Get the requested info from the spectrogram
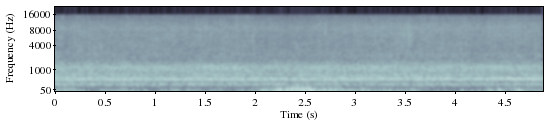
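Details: Steady, full droning of a honey bee swarm as it pours out of its hive, with layered low buzzing tones holding evenly from start to finish and a brief low rumble midway.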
